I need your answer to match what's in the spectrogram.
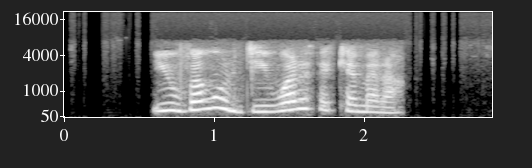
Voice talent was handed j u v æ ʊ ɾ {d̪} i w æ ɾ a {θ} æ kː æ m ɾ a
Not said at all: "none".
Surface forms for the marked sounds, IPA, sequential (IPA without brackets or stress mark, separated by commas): d̪, θ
